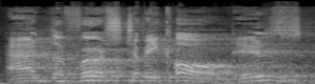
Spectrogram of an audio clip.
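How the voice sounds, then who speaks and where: An actor playing a formal royal herald in an audio drama, making a loud ceremonial proclamation. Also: male voice, on the high side, takes it slowly. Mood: proclaiming. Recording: very echoey great hall reverb.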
